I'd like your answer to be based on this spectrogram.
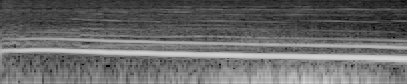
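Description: A singer sustains a steady sliding tone through a Dr. Box vocal training device with puffed puppy cheeks, the pitch gliding slowly downward in one continuous, fairly loud hum with no speech.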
